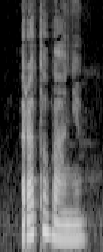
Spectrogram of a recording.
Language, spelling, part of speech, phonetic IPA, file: Polish, ratowanie, noun, [ˌratɔˈvãɲɛ], LL-Q809 (pol)-ratowanie.wav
